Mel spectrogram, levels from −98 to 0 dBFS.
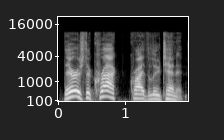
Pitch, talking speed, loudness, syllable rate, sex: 175 Hz, 215 wpm, -16 LUFS, 6.3 syllables/s, male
